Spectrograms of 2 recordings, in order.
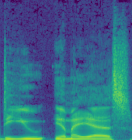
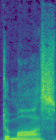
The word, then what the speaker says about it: Dumas: oh okay it's about d-u-m-a-s which if you're from the texas panhandle you pronounce that dumas instead of demos but still anyhow so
